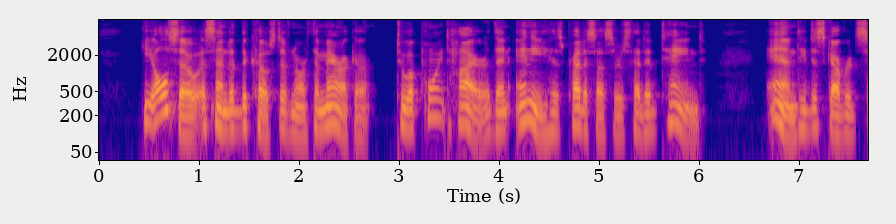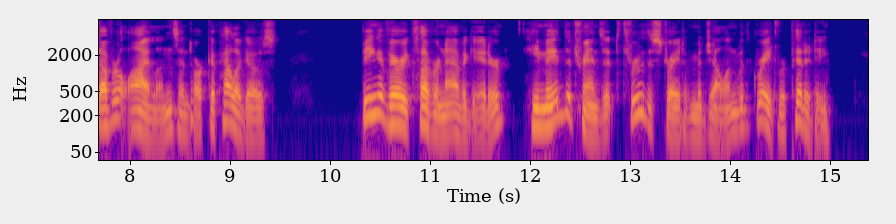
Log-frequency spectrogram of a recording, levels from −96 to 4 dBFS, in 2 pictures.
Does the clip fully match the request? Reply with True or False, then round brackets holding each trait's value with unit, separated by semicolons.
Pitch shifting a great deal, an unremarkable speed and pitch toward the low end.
True (6.2 semitones; 165 wpm; 120 Hz)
